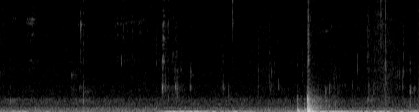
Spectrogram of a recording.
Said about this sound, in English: Um, so I'm gonna take a drink of water, just you know, palate cleanse.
